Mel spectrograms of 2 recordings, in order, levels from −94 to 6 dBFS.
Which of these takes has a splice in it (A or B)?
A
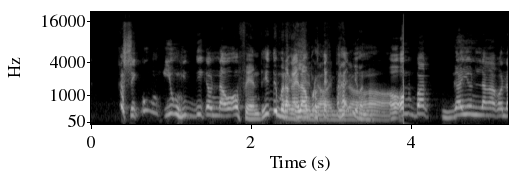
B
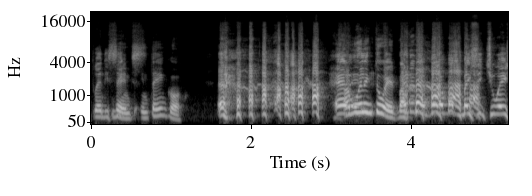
A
